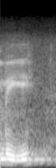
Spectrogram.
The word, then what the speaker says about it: li: I'm going to talk to you about another meaning of a word pronounced li later on, but it's quite a different word.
